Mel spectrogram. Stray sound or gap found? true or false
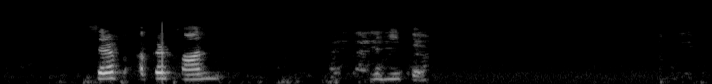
false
